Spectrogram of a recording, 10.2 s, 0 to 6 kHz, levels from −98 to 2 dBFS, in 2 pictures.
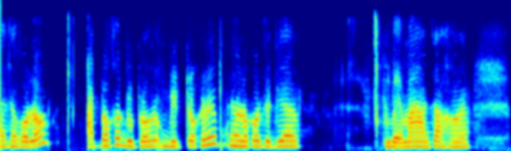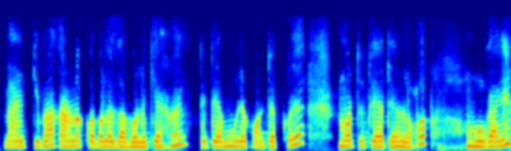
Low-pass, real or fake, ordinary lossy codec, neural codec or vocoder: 5.4 kHz; fake; none; codec, 16 kHz, 2 kbps, X-Codec, HuBERT features, trained on LibriSpeech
